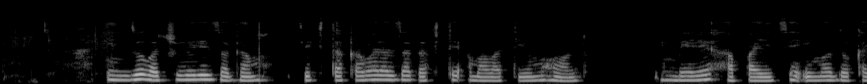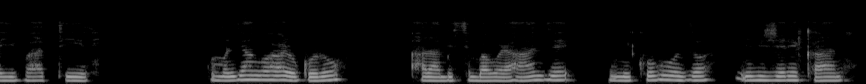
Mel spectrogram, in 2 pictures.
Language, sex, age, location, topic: Kinyarwanda, female, 18-24, Musanze, finance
